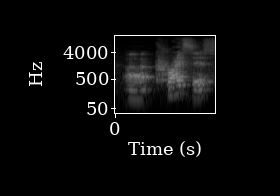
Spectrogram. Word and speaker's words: crisis: Crisis, this is a S sound, crisis.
